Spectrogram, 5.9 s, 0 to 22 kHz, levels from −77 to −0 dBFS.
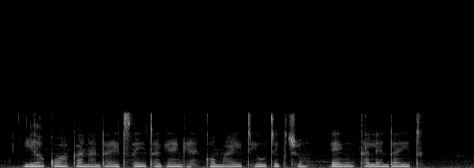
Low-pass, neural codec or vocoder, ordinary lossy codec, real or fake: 7.2 kHz; none; none; real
